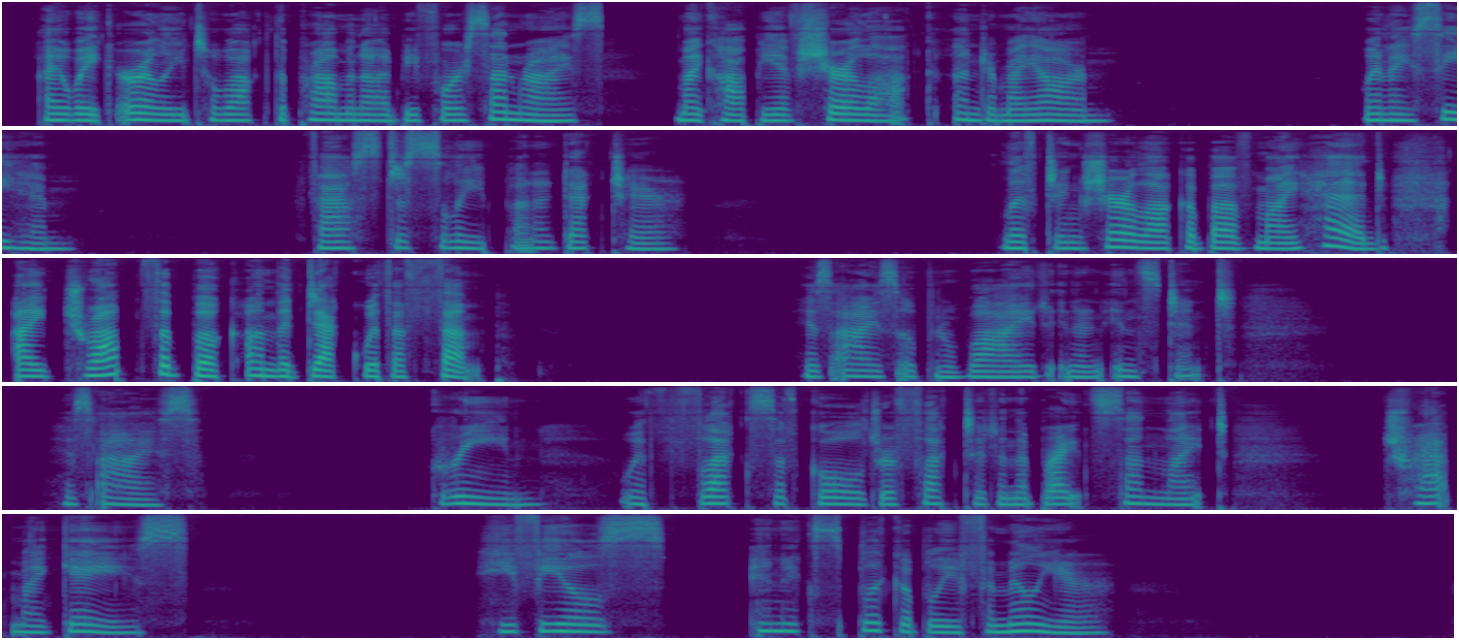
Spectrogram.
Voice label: volume adj romance, narration; audiobook narration; M/F Dialogue - Historical Romance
